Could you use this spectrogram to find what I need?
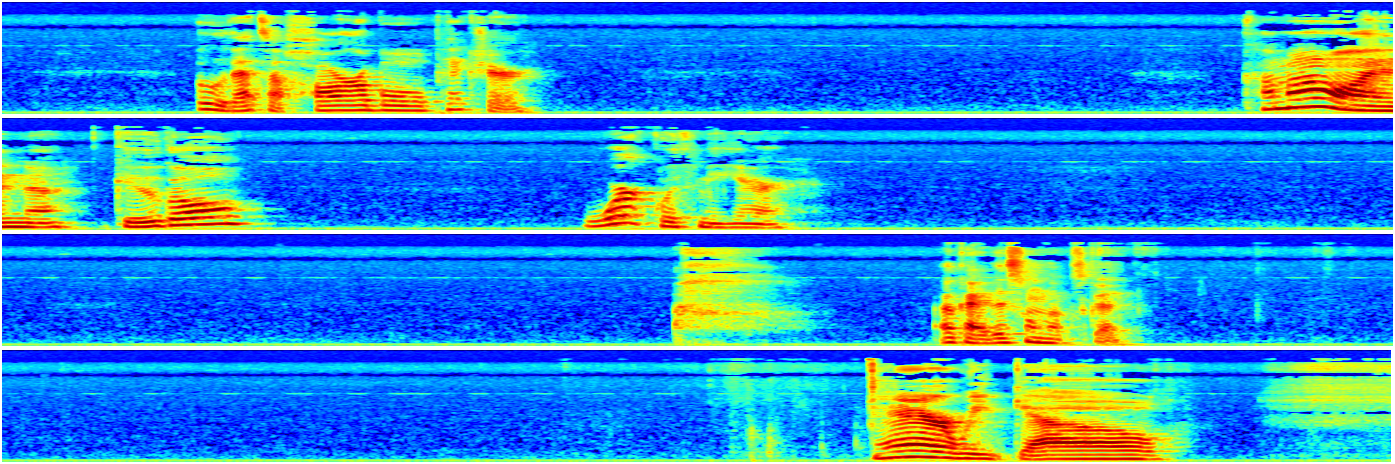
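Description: A young woman speaks close to a microphone, in short bursts with pauses.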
